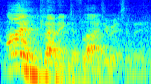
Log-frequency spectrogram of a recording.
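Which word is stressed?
I'm. The main stress falls on I'm. "We can put the nucleus on I'm"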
